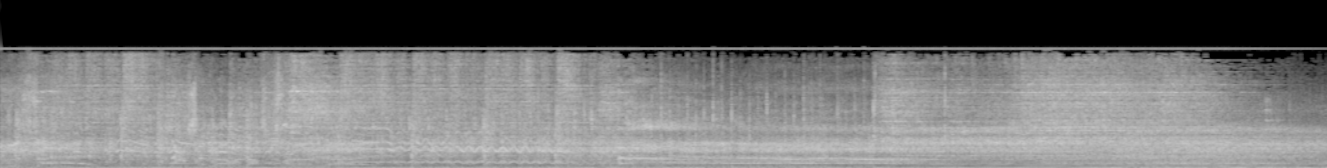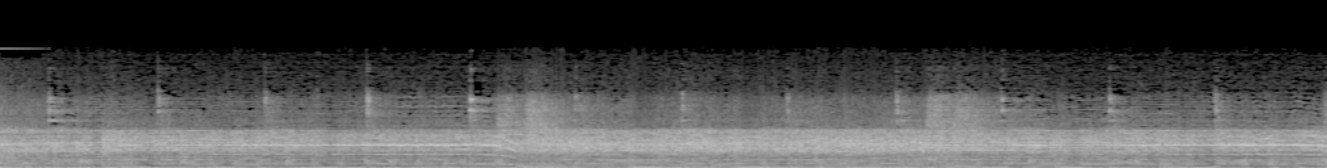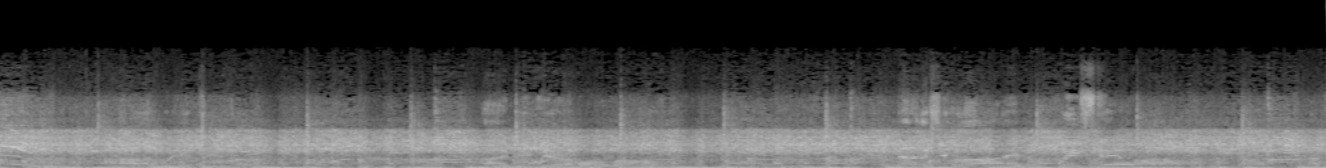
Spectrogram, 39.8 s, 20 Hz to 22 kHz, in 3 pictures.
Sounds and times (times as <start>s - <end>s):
Heavy metal: 0.0s - 39.8s.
